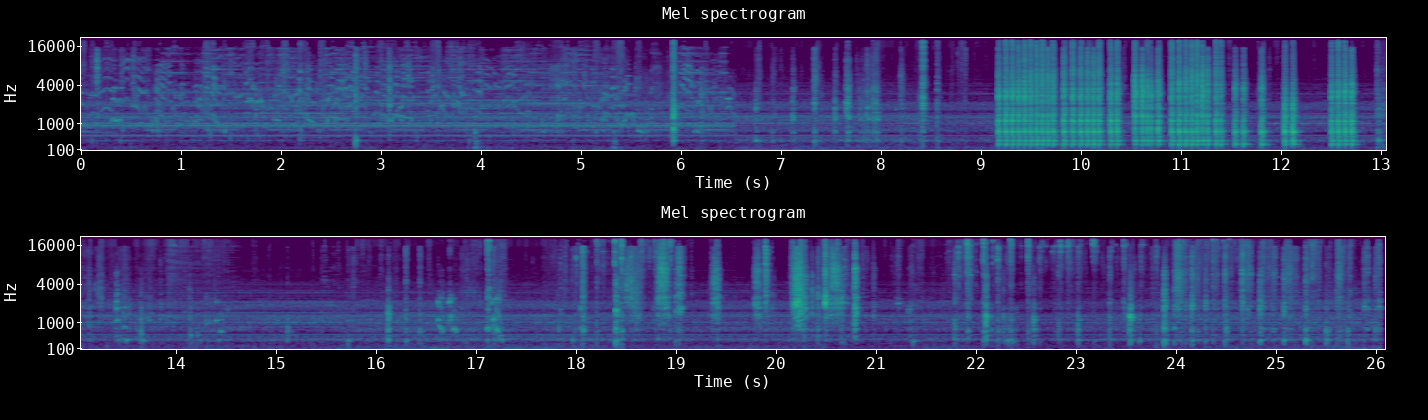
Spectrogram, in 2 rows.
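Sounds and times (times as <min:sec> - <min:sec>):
hard objects clicking together: 0:09.2 - 0:12.8.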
